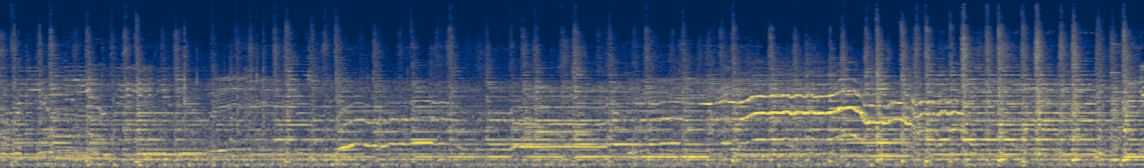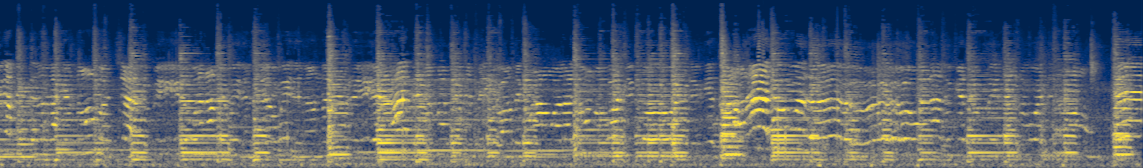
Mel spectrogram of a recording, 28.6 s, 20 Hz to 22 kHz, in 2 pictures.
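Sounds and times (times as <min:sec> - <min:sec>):
musicians playing a wavering melody in a train carriage: 0:00.0 - 0:28.5.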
